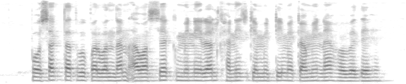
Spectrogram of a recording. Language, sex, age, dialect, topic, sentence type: Magahi, male, 18-24, Southern, agriculture, statement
